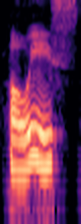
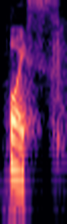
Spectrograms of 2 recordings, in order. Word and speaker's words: oís: You'll notice in these forms the I has an accent mark to break the diphthong, meaning that it makes that I a syllable by itself, so it's oímos instead of oímos, and oís instead of oís.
